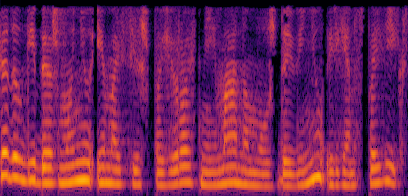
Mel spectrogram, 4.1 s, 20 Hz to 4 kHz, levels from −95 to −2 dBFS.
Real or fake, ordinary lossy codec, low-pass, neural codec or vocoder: real; AAC, 16 kbps; 3.6 kHz; none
